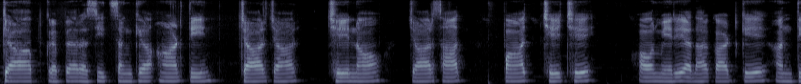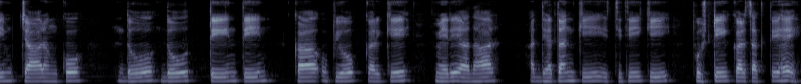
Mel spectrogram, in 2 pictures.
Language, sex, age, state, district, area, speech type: Hindi, male, 30-45, Madhya Pradesh, Seoni, rural, read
